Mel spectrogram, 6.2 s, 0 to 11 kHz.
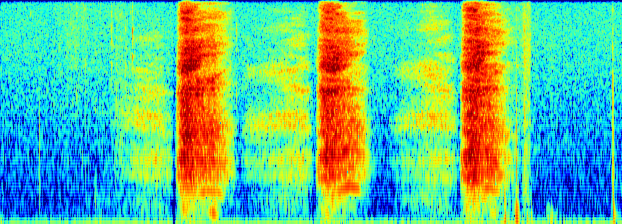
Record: {"exhalation_length": "6.2 s", "exhalation_amplitude": 546, "exhalation_signal_mean_std_ratio": 0.42, "survey_phase": "alpha (2021-03-01 to 2021-08-12)", "age": "65+", "gender": "Female", "wearing_mask": "No", "symptom_none": true, "smoker_status": "Never smoked", "respiratory_condition_asthma": false, "respiratory_condition_other": false, "recruitment_source": "REACT", "submission_delay": "2 days", "covid_test_result": "Negative", "covid_test_method": "RT-qPCR"}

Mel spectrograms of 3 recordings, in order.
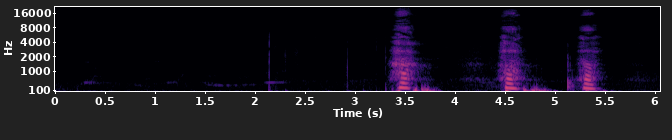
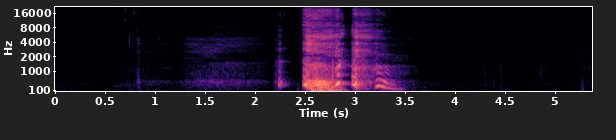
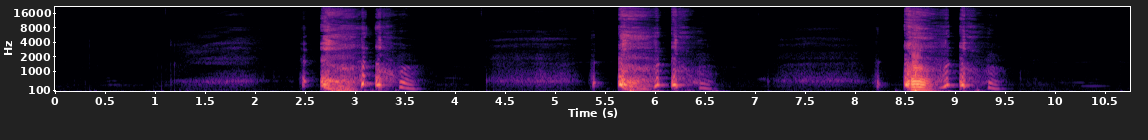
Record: {"exhalation_length": "6.1 s", "exhalation_amplitude": 3101, "exhalation_signal_mean_std_ratio": 0.31, "cough_length": "5.4 s", "cough_amplitude": 32767, "cough_signal_mean_std_ratio": 0.27, "three_cough_length": "10.8 s", "three_cough_amplitude": 32768, "three_cough_signal_mean_std_ratio": 0.24, "survey_phase": "alpha (2021-03-01 to 2021-08-12)", "age": "18-44", "gender": "Female", "wearing_mask": "No", "symptom_abdominal_pain": true, "symptom_fatigue": true, "symptom_fever_high_temperature": true, "symptom_headache": true, "symptom_change_to_sense_of_smell_or_taste": true, "smoker_status": "Current smoker (1 to 10 cigarettes per day)", "respiratory_condition_asthma": false, "respiratory_condition_other": false, "recruitment_source": "Test and Trace", "submission_delay": "1 day", "covid_test_result": "Positive", "covid_test_method": "RT-qPCR"}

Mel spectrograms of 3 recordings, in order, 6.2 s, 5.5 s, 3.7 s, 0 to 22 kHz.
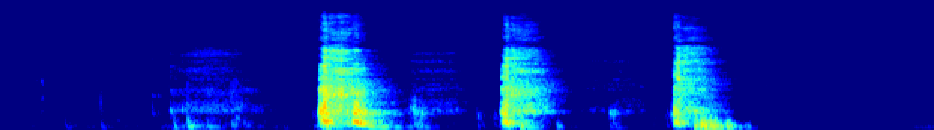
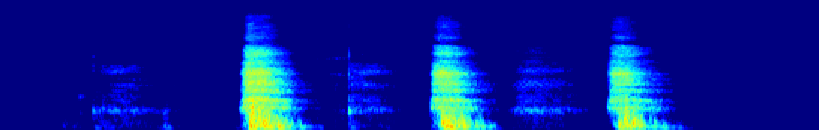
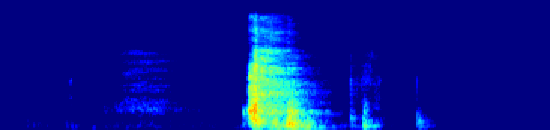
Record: {"three_cough_length": "6.2 s", "three_cough_amplitude": 21042, "three_cough_signal_mean_std_ratio": 0.26, "exhalation_length": "5.5 s", "exhalation_amplitude": 15984, "exhalation_signal_mean_std_ratio": 0.29, "cough_length": "3.7 s", "cough_amplitude": 32766, "cough_signal_mean_std_ratio": 0.2, "survey_phase": "beta (2021-08-13 to 2022-03-07)", "age": "18-44", "gender": "Male", "wearing_mask": "No", "symptom_new_continuous_cough": true, "symptom_sore_throat": true, "symptom_abdominal_pain": true, "symptom_fatigue": true, "symptom_headache": true, "symptom_onset": "5 days", "smoker_status": "Never smoked", "respiratory_condition_asthma": false, "respiratory_condition_other": false, "recruitment_source": "Test and Trace", "submission_delay": "2 days", "covid_test_result": "Positive", "covid_test_method": "RT-qPCR", "covid_ct_value": 18.3, "covid_ct_gene": "ORF1ab gene"}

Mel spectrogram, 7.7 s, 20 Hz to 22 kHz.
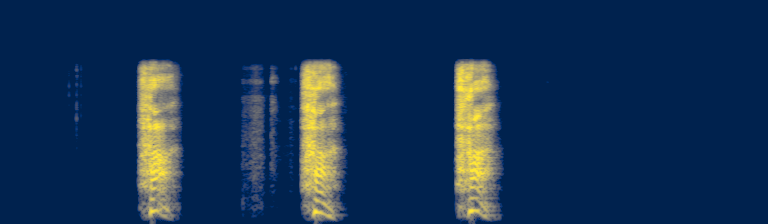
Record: {"exhalation_length": "7.7 s", "exhalation_amplitude": 29191, "exhalation_signal_mean_std_ratio": 0.26, "survey_phase": "beta (2021-08-13 to 2022-03-07)", "age": "65+", "gender": "Male", "wearing_mask": "No", "symptom_none": true, "smoker_status": "Never smoked", "respiratory_condition_asthma": false, "respiratory_condition_other": false, "recruitment_source": "REACT", "submission_delay": "2 days", "covid_test_result": "Negative", "covid_test_method": "RT-qPCR", "influenza_a_test_result": "Negative", "influenza_b_test_result": "Negative"}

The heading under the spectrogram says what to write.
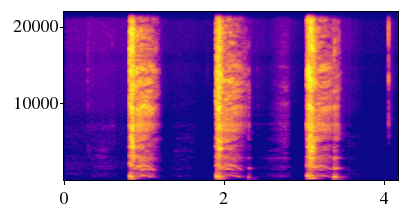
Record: {"three_cough_length": "4.2 s", "three_cough_amplitude": 32768, "three_cough_signal_mean_std_ratio": 0.33, "survey_phase": "beta (2021-08-13 to 2022-03-07)", "age": "45-64", "gender": "Female", "wearing_mask": "No", "symptom_none": true, "smoker_status": "Never smoked", "respiratory_condition_asthma": false, "respiratory_condition_other": false, "recruitment_source": "REACT", "submission_delay": "2 days", "covid_test_result": "Negative", "covid_test_method": "RT-qPCR", "influenza_a_test_result": "Negative", "influenza_b_test_result": "Negative"}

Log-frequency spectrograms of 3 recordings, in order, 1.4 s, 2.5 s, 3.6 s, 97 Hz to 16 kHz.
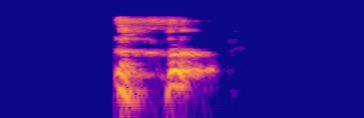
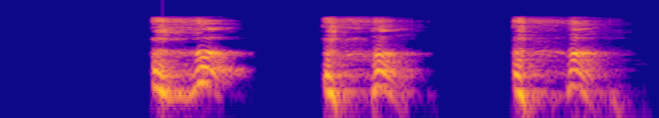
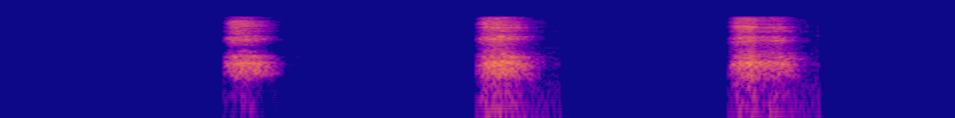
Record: {"cough_length": "1.4 s", "cough_amplitude": 28889, "cough_signal_mean_std_ratio": 0.35, "three_cough_length": "2.5 s", "three_cough_amplitude": 32767, "three_cough_signal_mean_std_ratio": 0.43, "exhalation_length": "3.6 s", "exhalation_amplitude": 8846, "exhalation_signal_mean_std_ratio": 0.31, "survey_phase": "beta (2021-08-13 to 2022-03-07)", "age": "45-64", "gender": "Female", "wearing_mask": "No", "symptom_none": true, "smoker_status": "Never smoked", "respiratory_condition_asthma": false, "respiratory_condition_other": false, "recruitment_source": "REACT", "submission_delay": "2 days", "covid_test_result": "Negative", "covid_test_method": "RT-qPCR"}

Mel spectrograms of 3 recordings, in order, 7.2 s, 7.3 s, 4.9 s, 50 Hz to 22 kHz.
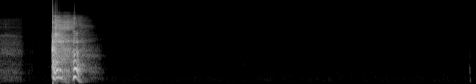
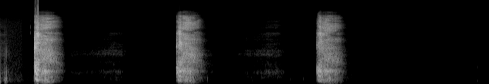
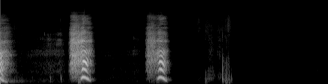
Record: {"cough_length": "7.2 s", "cough_amplitude": 26028, "cough_signal_mean_std_ratio": 0.18, "three_cough_length": "7.3 s", "three_cough_amplitude": 26028, "three_cough_signal_mean_std_ratio": 0.25, "exhalation_length": "4.9 s", "exhalation_amplitude": 23888, "exhalation_signal_mean_std_ratio": 0.25, "survey_phase": "alpha (2021-03-01 to 2021-08-12)", "age": "65+", "gender": "Female", "wearing_mask": "No", "symptom_none": true, "smoker_status": "Never smoked", "respiratory_condition_asthma": false, "respiratory_condition_other": false, "recruitment_source": "REACT", "submission_delay": "1 day", "covid_test_result": "Negative", "covid_test_method": "RT-qPCR"}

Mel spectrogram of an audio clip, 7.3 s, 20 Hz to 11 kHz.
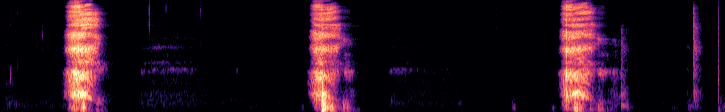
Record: {"exhalation_length": "7.3 s", "exhalation_amplitude": 28668, "exhalation_signal_mean_std_ratio": 0.24, "survey_phase": "beta (2021-08-13 to 2022-03-07)", "age": "45-64", "gender": "Male", "wearing_mask": "No", "symptom_none": true, "smoker_status": "Ex-smoker", "respiratory_condition_asthma": false, "respiratory_condition_other": false, "recruitment_source": "REACT", "submission_delay": "32 days", "covid_test_result": "Negative", "covid_test_method": "RT-qPCR", "influenza_a_test_result": "Negative", "influenza_b_test_result": "Negative"}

